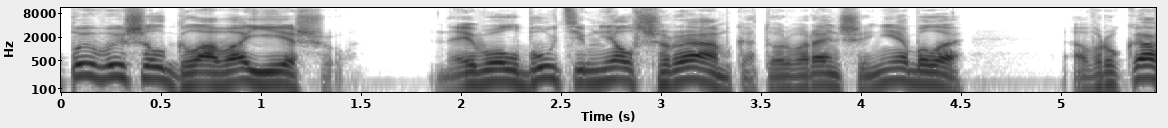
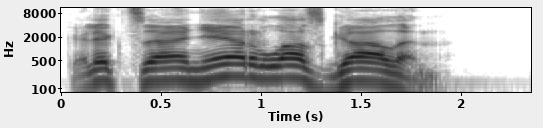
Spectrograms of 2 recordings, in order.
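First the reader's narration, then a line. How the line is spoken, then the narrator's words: Loud. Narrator (Russian): громко заговорил он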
